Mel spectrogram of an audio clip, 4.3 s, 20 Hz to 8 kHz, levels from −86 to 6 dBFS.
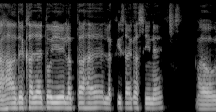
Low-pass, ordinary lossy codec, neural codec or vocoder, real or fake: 7.2 kHz; none; none; real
